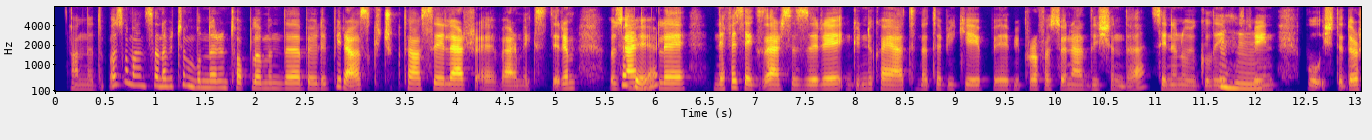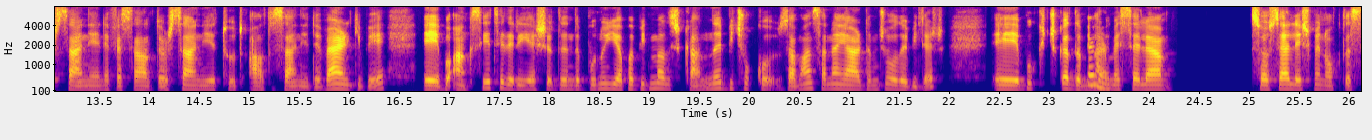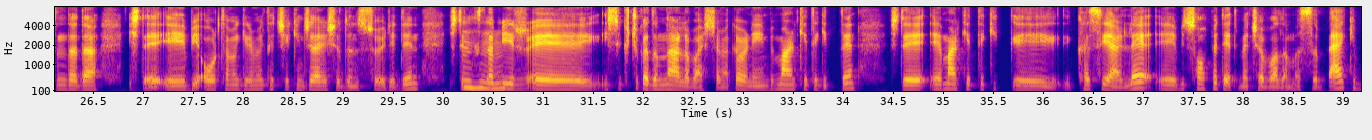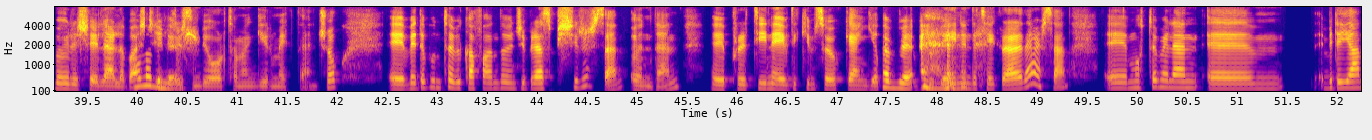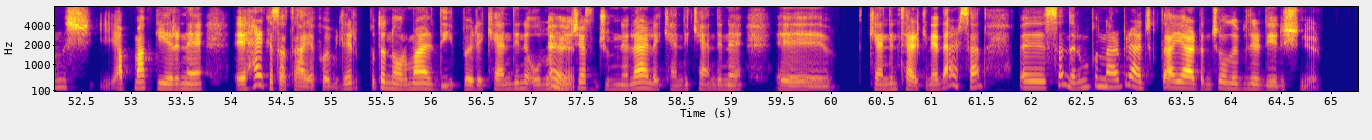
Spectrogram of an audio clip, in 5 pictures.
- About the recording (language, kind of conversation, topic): Turkish, advice, Anksiyete ataklarıyla başa çıkmak için neler yapıyorsunuz?
- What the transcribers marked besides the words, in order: other background noise; chuckle; tapping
